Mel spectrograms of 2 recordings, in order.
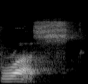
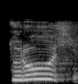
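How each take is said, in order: First: The word ends cleanly on the t sound. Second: An extra vowel sound follows the final t. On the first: The speaker calls it right. "você viu que eu falei I trust" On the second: The speaker calls it wrong. "não falei truste"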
